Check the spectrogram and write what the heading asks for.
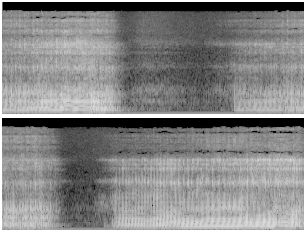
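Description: A man snoring loudly: three long, rasping snores of one to two seconds each, with short breaks between them.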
